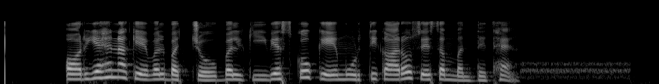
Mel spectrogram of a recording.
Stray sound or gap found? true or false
false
